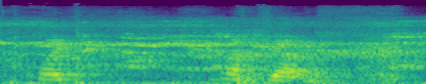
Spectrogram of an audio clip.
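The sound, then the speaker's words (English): A person's voice imitates a turkey gobbling, giving a brief, loud, warbling throaty call with rapid fluttering pitch. “It sounds like you're at like a museum and you hit the button to hear what like a turkey sounds like.”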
